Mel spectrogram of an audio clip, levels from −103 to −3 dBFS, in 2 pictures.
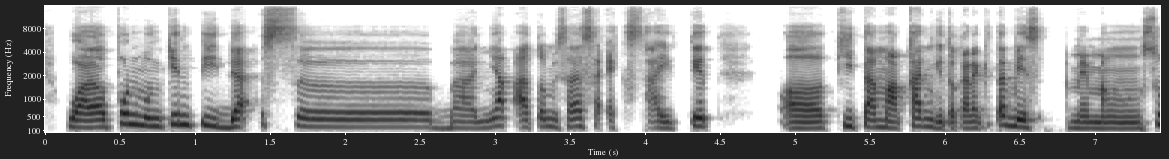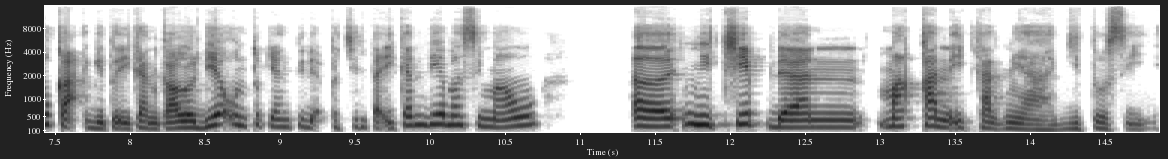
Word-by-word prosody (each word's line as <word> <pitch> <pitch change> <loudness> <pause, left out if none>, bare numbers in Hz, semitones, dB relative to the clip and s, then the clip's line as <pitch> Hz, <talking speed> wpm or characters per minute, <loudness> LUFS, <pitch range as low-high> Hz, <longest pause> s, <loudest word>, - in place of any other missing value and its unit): Walaupun 205 +7 +5
mungkin 255 +3 +2
tidak 220 -4 +2
sebanyak, 205 -4 -2
atau 200 +2 0
misalnya 215 +1 -2
se-excited, 180 - -1 0.5
eee, 175 0 +3
kita 230 +2 +2
makan, 210 +4 +2
gitu. 175 - -1
Karena 175 0 0
kita - - +1
bias 210 -3 +4 0.2
memang 170 -1 -1
suka, 285 -1 +2
gitu, 170 - -3
ikan. 175 -1 -3
Kalau 180 +3 +4
dia 270 +8 +4
untuk 255 -3 -5
yang 210 - -6
tidak 210 0 -11
pecinta 205 0 -9
ikan, 265 0 -2
dia 285 - +4
masih 265 -4 -2
mau, 230 +7 -1 0.6
eee, 230 -1 +5
nyicip, 280 +1 +3
dan 200 -1 +1
makan 230 0 0
ikannya, 160 -7 -6
gitu 160 +2 -8
sih. 150 +3 -8
205 Hz, 140 wpm, -24 LUFS, 180-235 Hz, 0.6 s, Walaupun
